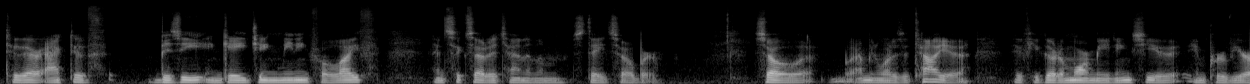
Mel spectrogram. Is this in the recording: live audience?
no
